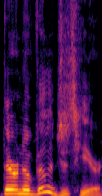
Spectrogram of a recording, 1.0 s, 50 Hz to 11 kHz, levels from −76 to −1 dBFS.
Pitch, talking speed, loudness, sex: 180 Hz, 295 wpm, -17 LUFS, male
